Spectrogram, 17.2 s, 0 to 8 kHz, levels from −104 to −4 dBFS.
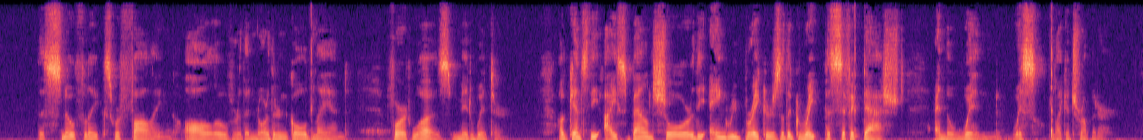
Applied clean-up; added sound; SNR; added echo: none; none; none; none.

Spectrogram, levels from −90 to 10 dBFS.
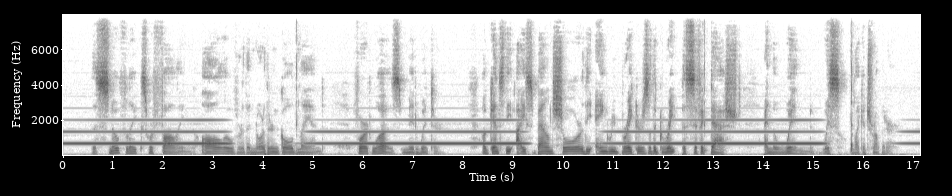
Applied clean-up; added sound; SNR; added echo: none; Wind instrument, woodwind instrument; -1 dB; none.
